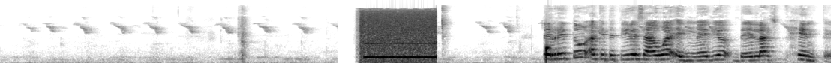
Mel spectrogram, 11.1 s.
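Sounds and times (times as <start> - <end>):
small bird chirping: 0.2 - 4.5, 6.3 - 8.0.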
